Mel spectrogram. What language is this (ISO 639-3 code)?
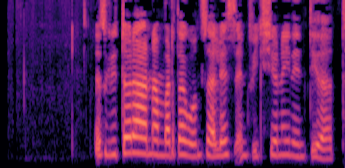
spa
